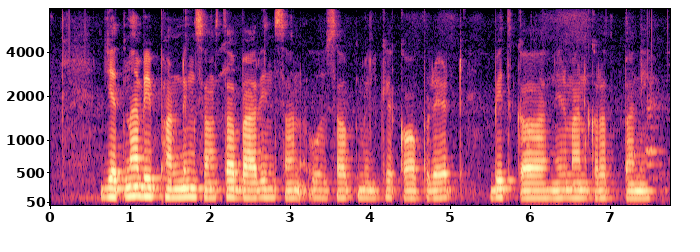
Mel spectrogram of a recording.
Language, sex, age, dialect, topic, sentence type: Bhojpuri, male, <18, Northern, banking, statement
